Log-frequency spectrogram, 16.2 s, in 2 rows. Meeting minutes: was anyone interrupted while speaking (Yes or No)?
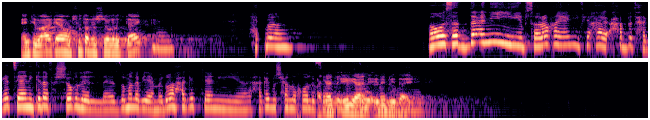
Yes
